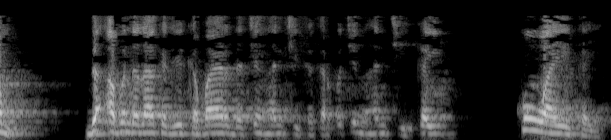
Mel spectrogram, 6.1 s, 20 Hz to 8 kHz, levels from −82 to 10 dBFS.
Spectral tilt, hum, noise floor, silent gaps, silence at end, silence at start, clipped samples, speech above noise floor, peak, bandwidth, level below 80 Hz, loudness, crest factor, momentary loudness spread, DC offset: -10 dB/octave; none; -86 dBFS; none; 0.1 s; 0 s; under 0.1%; 66 dB; -2 dBFS; 5.8 kHz; -60 dBFS; -19 LUFS; 18 dB; 19 LU; under 0.1%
